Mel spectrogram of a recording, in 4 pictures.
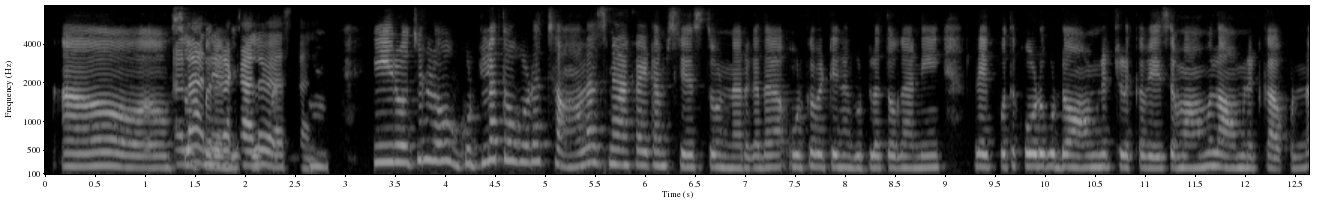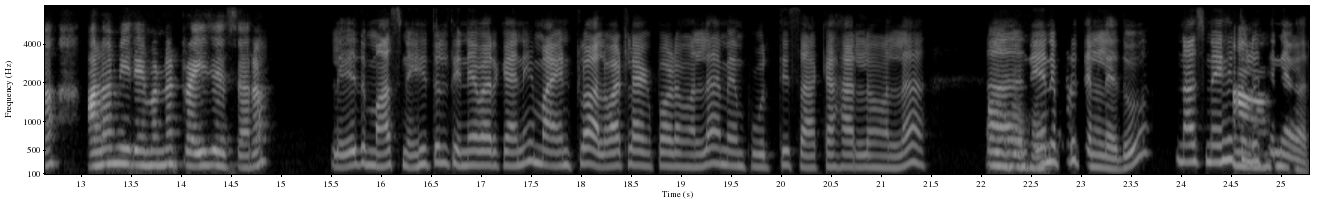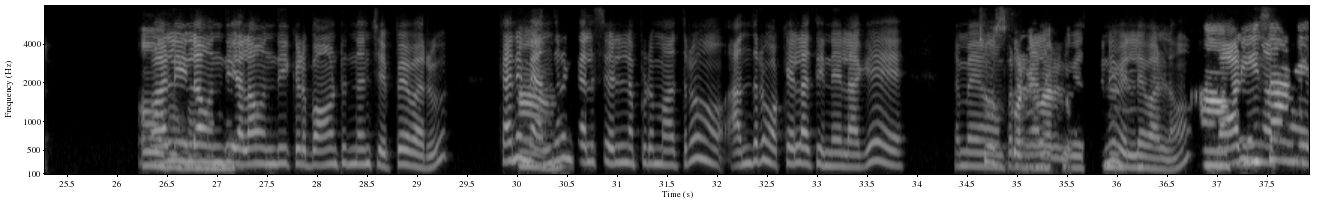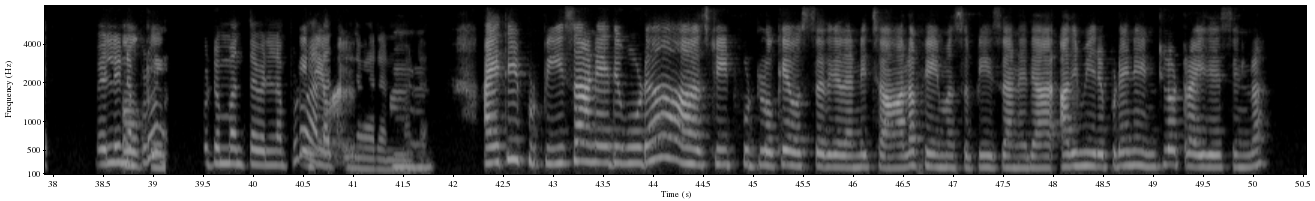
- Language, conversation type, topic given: Telugu, podcast, వీధి ఆహారాన్ని రుచి చూసే చిన్న ఆనందాన్ని సహజంగా ఎలా ఆస్వాదించి, కొత్త రుచులు ప్రయత్నించే ధైర్యం ఎలా పెంచుకోవాలి?
- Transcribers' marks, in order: in English: "సూపర్"; in English: "స్నాక్ ఐటమ్స్"; in English: "ఆమ్లెట్"; in English: "ఆమ్లెట్"; in English: "ట్రై"; in English: "పిజ్జా"; in English: "పీజ్జా"; in English: "స్ట్రీట్ ఫుడ్‌లోకే"; in English: "ఫేమస్ పీజ్జా"; in English: "ట్రై"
